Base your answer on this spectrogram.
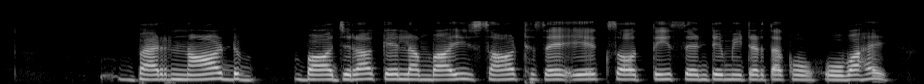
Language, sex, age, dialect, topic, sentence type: Magahi, female, 25-30, Southern, agriculture, statement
